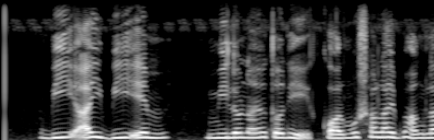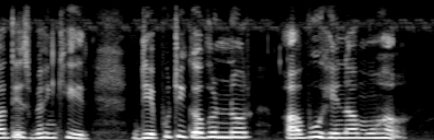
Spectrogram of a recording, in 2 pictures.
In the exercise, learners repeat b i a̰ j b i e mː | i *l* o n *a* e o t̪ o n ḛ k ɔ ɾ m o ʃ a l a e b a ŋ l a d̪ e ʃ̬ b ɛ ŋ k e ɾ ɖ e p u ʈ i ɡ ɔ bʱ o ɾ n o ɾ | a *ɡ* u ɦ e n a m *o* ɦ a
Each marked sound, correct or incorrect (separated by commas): correct, correct, incorrect, correct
